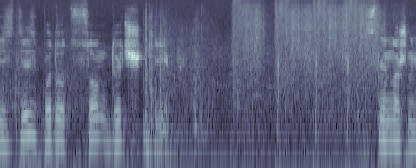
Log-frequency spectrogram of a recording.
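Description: Armored footsteps thud on grass.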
